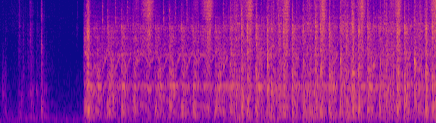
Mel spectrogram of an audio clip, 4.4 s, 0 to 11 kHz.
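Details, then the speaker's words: 1983 Mercedes 300D diesel, compression test with fuel shutoff held: steady uneven cranking at two to three beats a second, no firing; this cylinder reads 300 psi, low but enough to fire. "but I've got 300 psi now that's not that great of compression but it's good enough for the engine of fire"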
